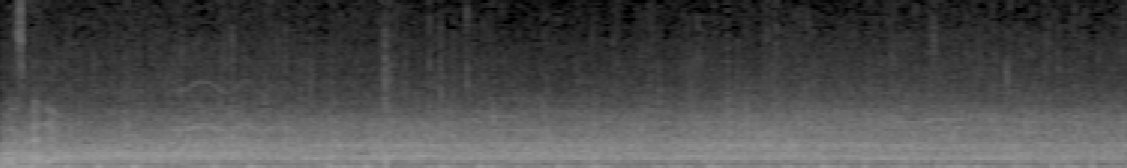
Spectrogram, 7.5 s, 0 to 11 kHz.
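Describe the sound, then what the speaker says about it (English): Stadium crowd noise in the Cricket 26 video game on PS5 during an India vs New Zealand ODI: a dense, unbroken roar of cheering and applause that holds at an even level throughout. "The crowd are really getting quite raucous."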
